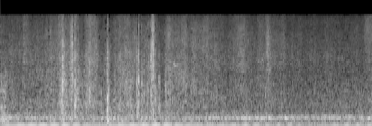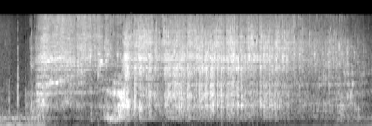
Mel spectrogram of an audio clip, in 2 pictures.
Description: There is shuffling, and then a toilet flushes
